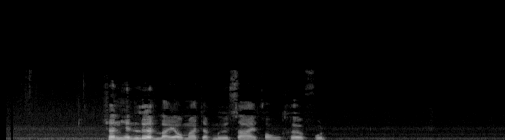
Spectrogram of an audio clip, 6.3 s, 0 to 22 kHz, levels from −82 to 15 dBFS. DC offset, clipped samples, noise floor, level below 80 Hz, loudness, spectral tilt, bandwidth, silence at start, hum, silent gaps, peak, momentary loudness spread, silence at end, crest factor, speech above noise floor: under 0.1%; under 0.1%; -64 dBFS; -74 dBFS; -26 LUFS; -6.5 dB/octave; 11 kHz; 1.3 s; none; none; -4 dBFS; 16 LU; 2.25 s; 24 dB; 39 dB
